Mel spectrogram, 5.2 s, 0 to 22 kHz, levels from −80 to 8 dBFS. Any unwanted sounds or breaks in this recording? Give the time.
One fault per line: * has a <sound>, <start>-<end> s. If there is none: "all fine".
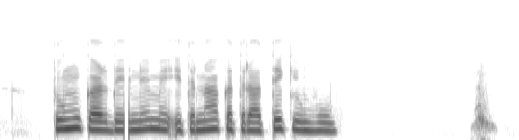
* has a dropout, 1.2-1.3 s
* has a whoosh, 4.7-5.0 s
